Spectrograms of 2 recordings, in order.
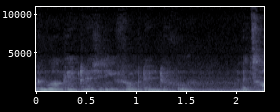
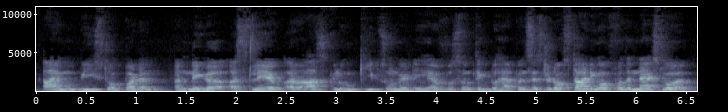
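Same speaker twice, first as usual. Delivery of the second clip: loud, impassioned outburst building in force; worked-up shouting; 3 semitones higher, 8 dB louder than usual. Acted. Desperate man ranting to his friend about his life, shouting. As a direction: rail loudly at your own lot. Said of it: "Don't shout".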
